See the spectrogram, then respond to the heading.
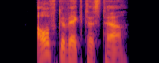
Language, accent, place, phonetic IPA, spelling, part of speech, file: German, Germany, Berlin, [ˈaʊ̯fɡəˌvɛktəstɐ], aufgewecktester, adjective, De-aufgewecktester.ogg
- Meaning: inflection of aufgeweckt: 1. strong/mixed nominative masculine singular superlative degree 2. strong genitive/dative feminine singular superlative degree 3. strong genitive plural superlative degree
